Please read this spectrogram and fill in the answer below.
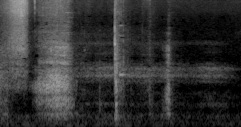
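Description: Handling noise at a table: a brief rustle and a short breath-like puff of air, then two light clicks about half a second apart as jewellery is handled.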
